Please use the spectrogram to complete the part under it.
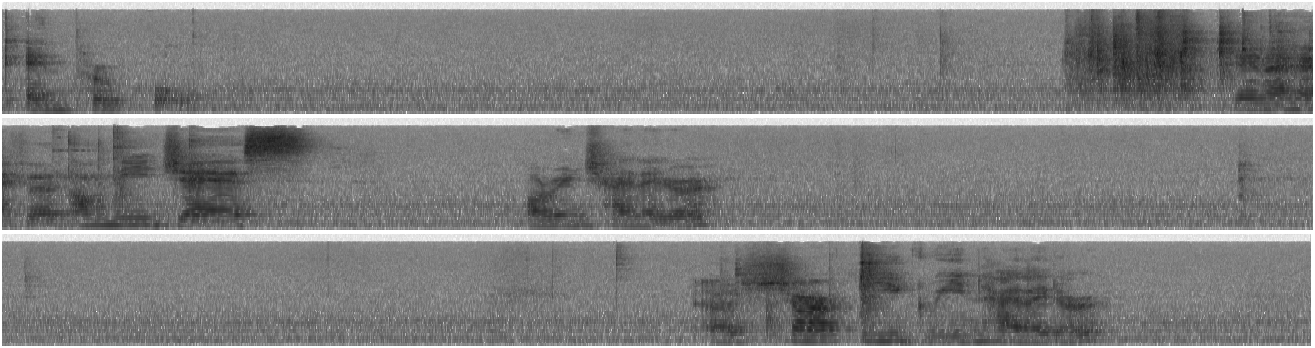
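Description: A young woman talks close by, in short bursts with pauses.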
